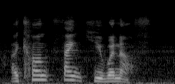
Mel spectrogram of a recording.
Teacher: link you and enough with a w sound. A w will intrude, sounding like I can't thank you enough.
